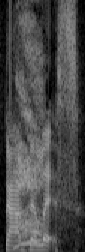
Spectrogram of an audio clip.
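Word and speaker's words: BaByliss: So it's Babelis.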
